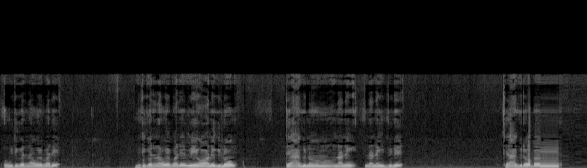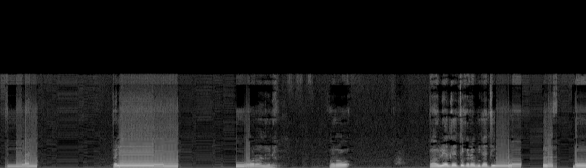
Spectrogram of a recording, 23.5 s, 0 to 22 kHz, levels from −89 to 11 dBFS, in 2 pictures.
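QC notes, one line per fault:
Throughout: low bit depth without dither. Quiet passages turn gritty and the softest moments sputter, with the grain rising and falling with the speech and sitting roughly 35 dB below it. This is likely undithered 8-bit truncation. Unlike steady hiss, the error follows the signal.
Throughout: HE-AAC compression. Heavy codec damage, with nothing above 12.3 kHz. The upper band sounds rebuilt, and the sibilants are lispy and metallic, pointing to a very low bitrate, likely HE-AAC v2. Unlike plain lowpass dullness, the treble exists but is misaligned.
10.56–13.73 s, 14.11–16.73 s, 21.66–23.46 s: robotic sound from repeated short buffers. The speech becomes a rigid metallic buzz at 93.8 Hz, with essentially all of the real audio skipped. The buzz is likely one short block of about 10.7 ms looping. Unlike vocoder effects, the buzz rate is fixed regardless of the speech.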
